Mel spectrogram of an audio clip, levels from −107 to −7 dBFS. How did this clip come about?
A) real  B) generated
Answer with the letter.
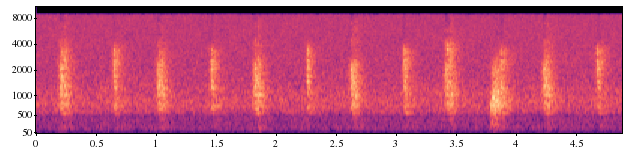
A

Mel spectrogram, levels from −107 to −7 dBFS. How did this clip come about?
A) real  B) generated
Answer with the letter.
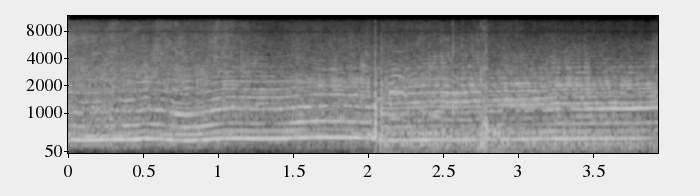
A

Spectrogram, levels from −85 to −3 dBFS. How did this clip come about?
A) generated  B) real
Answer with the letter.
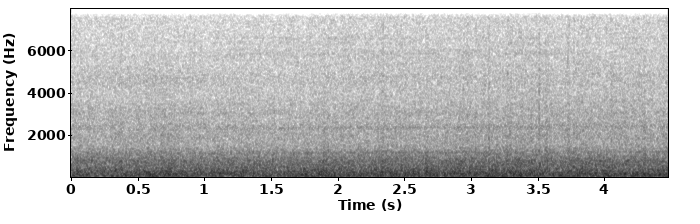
B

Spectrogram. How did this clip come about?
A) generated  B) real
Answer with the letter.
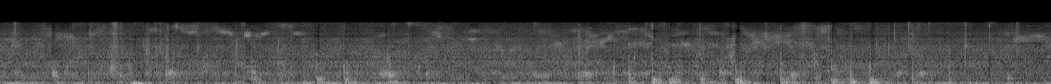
A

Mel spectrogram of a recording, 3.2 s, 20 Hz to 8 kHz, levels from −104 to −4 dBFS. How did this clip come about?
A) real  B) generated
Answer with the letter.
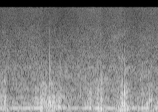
B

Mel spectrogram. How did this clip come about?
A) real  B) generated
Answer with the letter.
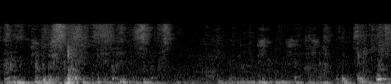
A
